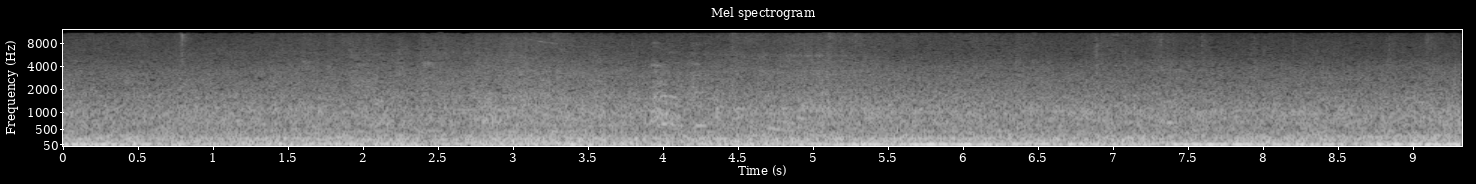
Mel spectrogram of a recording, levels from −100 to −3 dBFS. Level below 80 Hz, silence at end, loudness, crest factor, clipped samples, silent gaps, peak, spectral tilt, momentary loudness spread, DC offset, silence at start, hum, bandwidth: -28 dBFS; 0 s; -27 LUFS; 14 dB; under 0.1%; none; -12 dBFS; -6.5 dB/octave; 3 LU; under 0.1%; 0 s; none; 11.5 kHz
